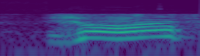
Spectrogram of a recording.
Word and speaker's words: Johan: Johan se escreve que nem o Johan Cruyff. J-O-H-A-N. – Você tá brincando. – É sério. – Sério? – Peraí, então é Johan, não é Johan? – Johan.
